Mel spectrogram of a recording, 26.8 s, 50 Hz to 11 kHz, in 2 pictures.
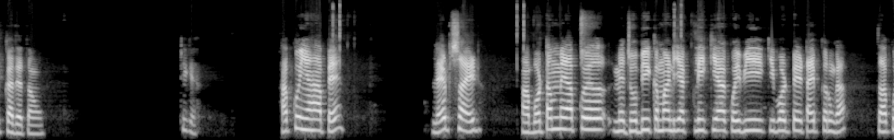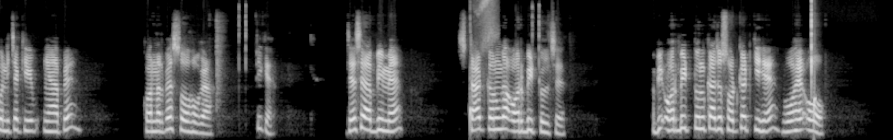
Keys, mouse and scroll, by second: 5.0 click, 7.8 click, 10.1 click, 11.2-12.1 typing, 17.0 click, 21.4 click, 25.4 o.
